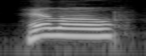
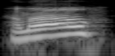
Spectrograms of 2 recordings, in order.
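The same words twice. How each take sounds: First: Loud, high hail across the pier; sailor's gruff hail; gruff shout. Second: Louder, higher hail with a rise; a second gruff shout from the cask; repeated hail. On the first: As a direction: call out to stop the boy. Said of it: "shouted a gruff voice". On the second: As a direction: hail him again, harder. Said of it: "said he again". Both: Acted.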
